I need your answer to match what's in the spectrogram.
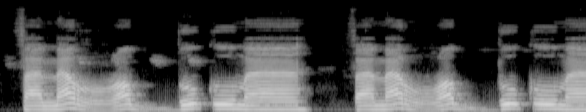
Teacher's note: Jadi tidak faman ro, tapi menjadi ro tasydid.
